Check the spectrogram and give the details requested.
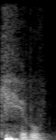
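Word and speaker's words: כרוב: 왜 성경에 그룹이라고 번역이 돼 있느냐 하면은이 원래 히브리어 발음이 케루이에요. 케룹.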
